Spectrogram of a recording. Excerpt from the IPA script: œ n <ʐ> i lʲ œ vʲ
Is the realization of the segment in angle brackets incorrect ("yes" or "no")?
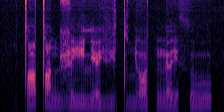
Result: no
